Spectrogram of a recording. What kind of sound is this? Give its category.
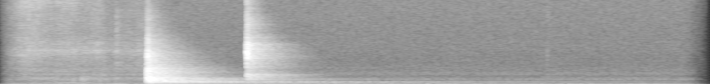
Sound effects > Objects / House appliances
